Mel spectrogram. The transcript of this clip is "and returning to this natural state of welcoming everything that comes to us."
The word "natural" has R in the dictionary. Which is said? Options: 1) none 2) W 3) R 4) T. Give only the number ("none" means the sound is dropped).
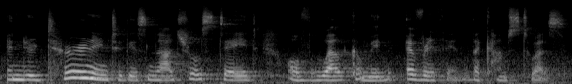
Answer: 3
